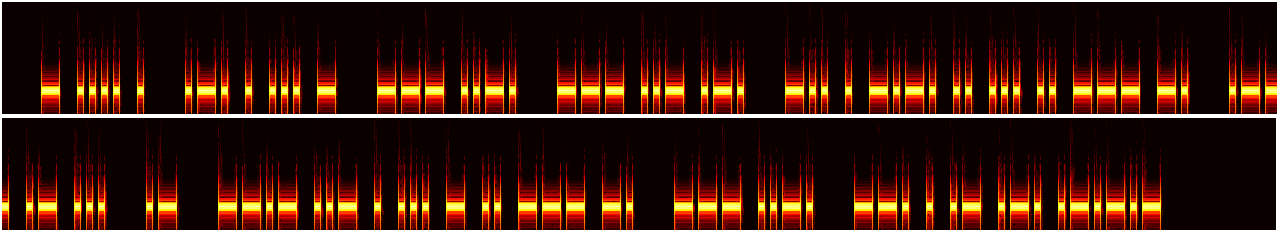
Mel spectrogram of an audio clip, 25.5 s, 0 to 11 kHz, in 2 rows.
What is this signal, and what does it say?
Morse code, heard as a keyed tone, about 20 wpm, 700 Hz. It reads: THE REST OF OUR DECISION WAS A QUESTION OF GEAR.
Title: Sentences from Top 1400 Words 20wpm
